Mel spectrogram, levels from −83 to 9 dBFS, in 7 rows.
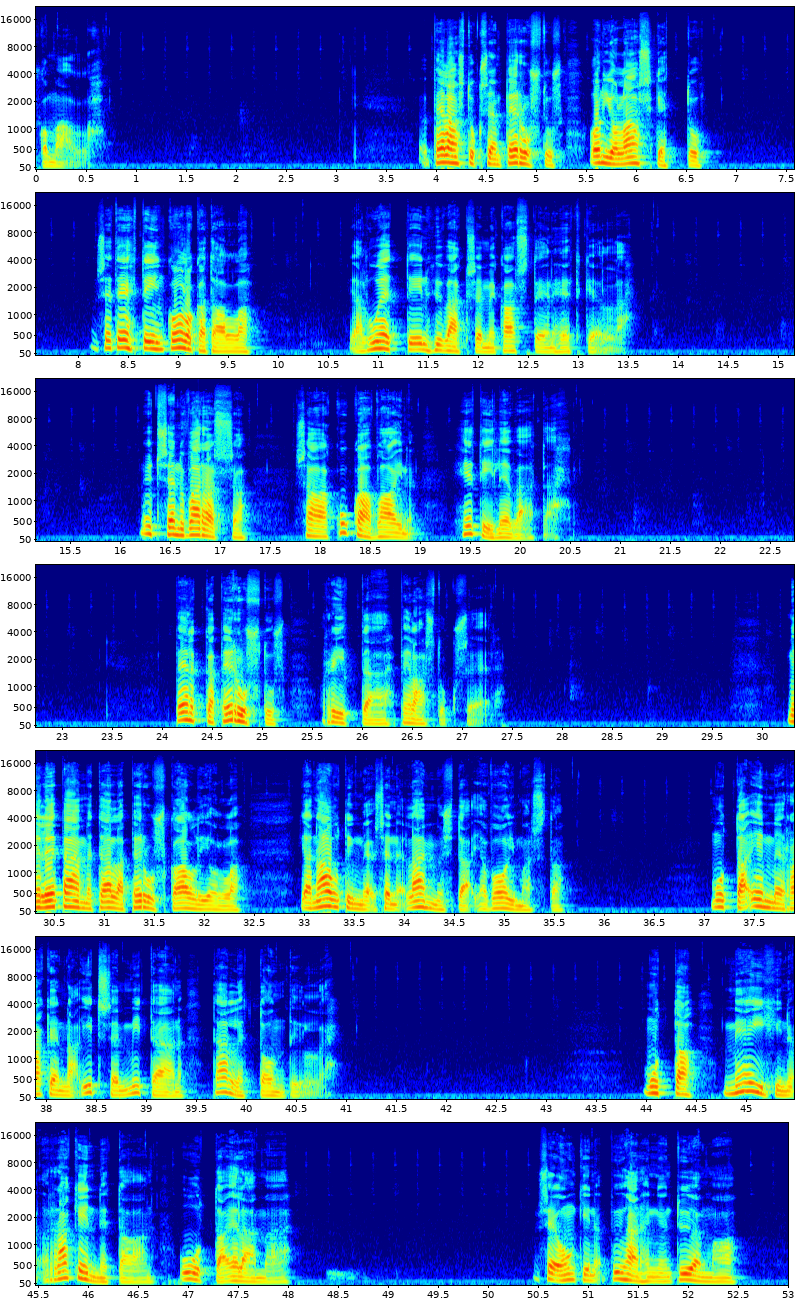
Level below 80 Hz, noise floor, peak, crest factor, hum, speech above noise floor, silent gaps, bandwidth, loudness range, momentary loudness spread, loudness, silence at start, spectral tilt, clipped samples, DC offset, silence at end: -48 dBFS; -56 dBFS; 0 dBFS; 16 dB; none; 43 dB; none; 16.5 kHz; 11 LU; 18 LU; -14 LUFS; 0.05 s; -7 dB/octave; under 0.1%; under 0.1%; 0.55 s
